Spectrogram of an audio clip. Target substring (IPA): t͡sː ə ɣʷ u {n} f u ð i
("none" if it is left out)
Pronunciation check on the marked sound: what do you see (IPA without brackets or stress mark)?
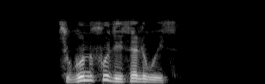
n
